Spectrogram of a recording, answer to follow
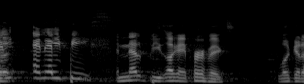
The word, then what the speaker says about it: Enepe: NLPs.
